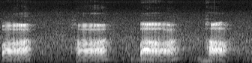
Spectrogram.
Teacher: तो ये सब देखिए आपकी जो दोनों ओठ ऊपर नीचे की हैं एक दूसरे से टकरा रही हैं। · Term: ओष्ठ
